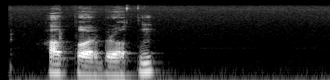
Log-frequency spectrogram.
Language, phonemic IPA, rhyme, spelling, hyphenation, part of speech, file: Norwegian Bokmål, /ˈabːɔrbroːtn̩/, -oːtn̩, abborbråten, ab‧bor‧bråt‧en, noun, Nb-abborbråten.ogg
- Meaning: definite singular of abborbråte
